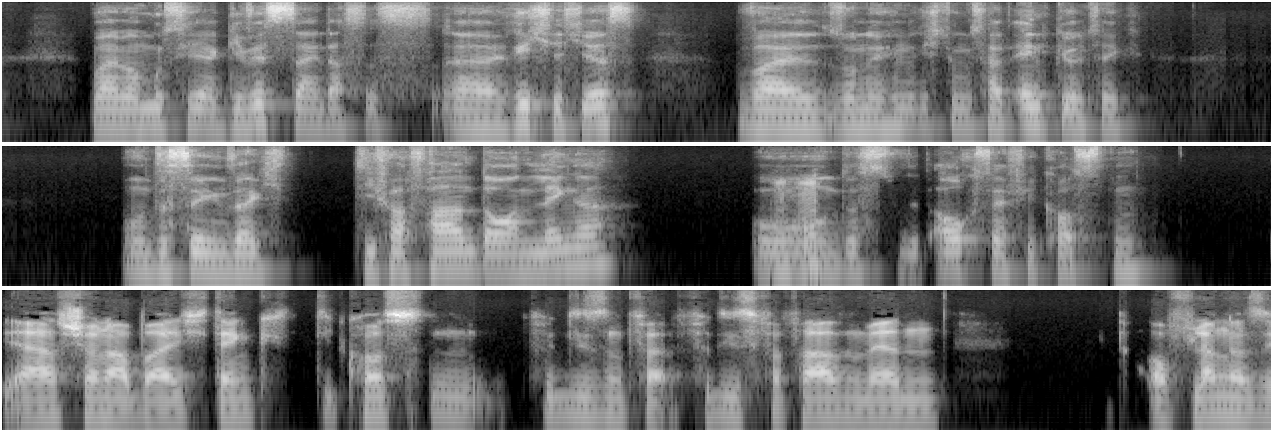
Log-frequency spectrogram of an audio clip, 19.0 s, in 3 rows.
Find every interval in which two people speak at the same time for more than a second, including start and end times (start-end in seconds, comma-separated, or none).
none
